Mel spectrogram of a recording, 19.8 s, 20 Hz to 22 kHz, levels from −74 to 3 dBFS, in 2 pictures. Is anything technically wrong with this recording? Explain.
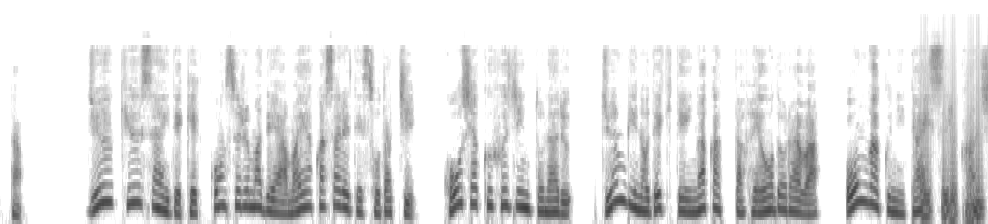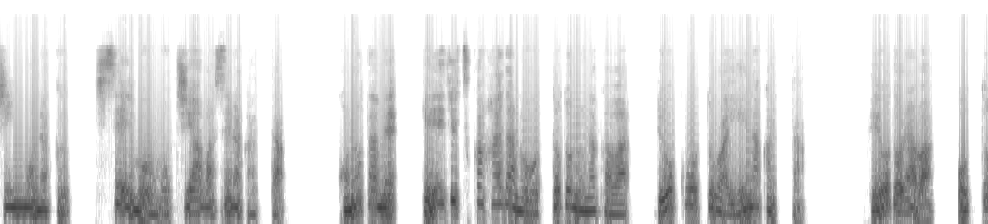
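Yes. From 9.19 s to the end there's buffer tearing: the writer and the hardware reader of the ring buffer have slipped, so roughly a third of each 10 ms period replays audio from about 20 ms earlier. The hard joins give a steady 100 Hz robotic rattle whenever sound is present.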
